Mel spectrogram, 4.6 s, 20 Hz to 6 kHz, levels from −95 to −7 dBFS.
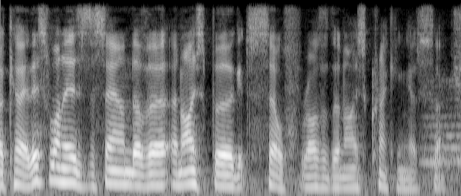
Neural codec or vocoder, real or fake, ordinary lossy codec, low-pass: codec, 44.1 kHz, 7.8 kbps, DAC; fake; Opus, 64 kbps; 5.4 kHz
